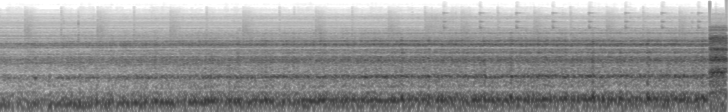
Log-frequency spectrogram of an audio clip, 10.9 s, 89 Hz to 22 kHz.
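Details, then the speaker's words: Eberspächer Hydronic 2 diesel coolant heater after repair for fault codes 12 and 15, bench-started from diagnostics without exhaust muffler: blower roar, fuel-pump ticking, then burner catches; normal start-up and running. "I mean, if it will start, I'm not sure. Let's see. Okay, I can hear the fuel pump ticking, and it looks like it's starting."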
